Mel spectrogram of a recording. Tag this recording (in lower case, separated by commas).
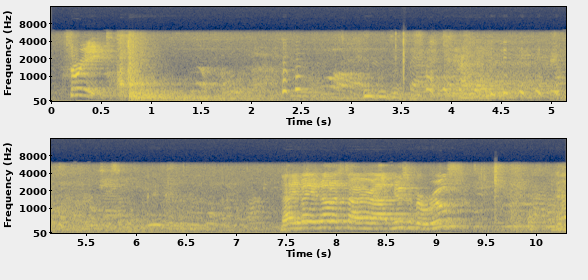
speech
